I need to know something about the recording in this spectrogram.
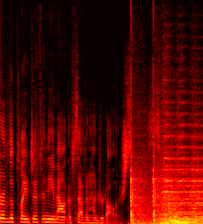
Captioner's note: gavel bangs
